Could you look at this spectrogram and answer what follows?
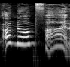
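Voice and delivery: very high, lighter put-on voice; imitated dismissive friend. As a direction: brush it off in a squeaky voice. Retells friend brushing it off.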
